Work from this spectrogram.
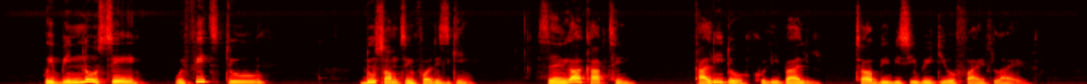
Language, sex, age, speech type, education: Nigerian Pidgin, male, 15-29, spontaneous, tertiary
